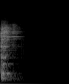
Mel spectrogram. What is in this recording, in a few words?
hihat, lofi hiphop; Legendary lofi hiphop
